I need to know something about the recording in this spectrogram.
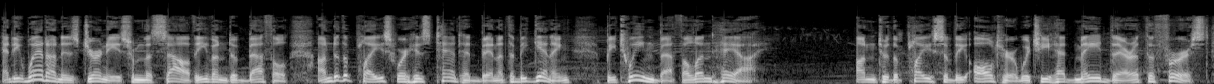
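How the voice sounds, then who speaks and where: A man narrating scripture as a scripted dramatized audio reading, in a solemn, measured storytelling manner. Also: mid-range voice, sing-song. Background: music.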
